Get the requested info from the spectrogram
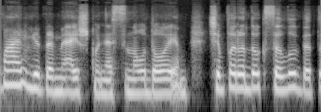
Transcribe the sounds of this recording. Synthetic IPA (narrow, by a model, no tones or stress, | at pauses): ʋɐlʲɡʲid̪ɐmʲɪɐɪʃkʊnʲɛsʲɪnɐʊd̪oːjɛmt͡ʃʲɛpɐɾɐd̪oːksɐlˠʊbʲɛt̪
